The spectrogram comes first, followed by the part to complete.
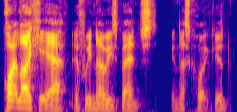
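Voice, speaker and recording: A man with a West Country accent hosts a casual livestream. He speaks informally at an average pitch, reading questions aloud and giving matter-of-fact answers. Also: fast talker, pushed and bright. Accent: West Country English. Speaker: fantasy football livestream host.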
